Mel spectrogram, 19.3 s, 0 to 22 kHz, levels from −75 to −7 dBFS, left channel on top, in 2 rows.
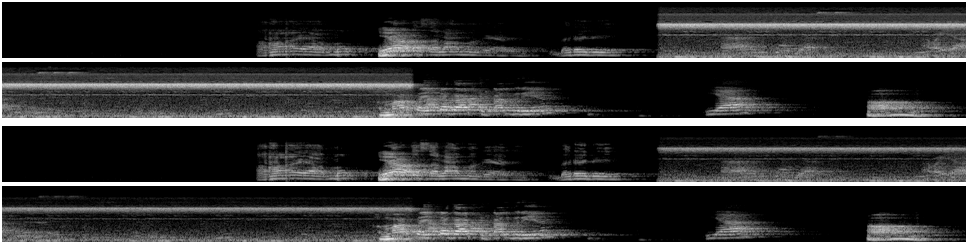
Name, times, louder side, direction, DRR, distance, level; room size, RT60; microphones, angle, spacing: voice 1, 2.5-3.5 3.8-6.2 9.7-10.3 10.9-11.2, right 3 dB, 60° right, 4 dB, 1.0 m, -36 dB
voice 2, 3.8-4.1 13.4-15.1 18.3-18.8, right 1 dB, 20° right, 2 dB, 1.8 m, -23 dB
sound 1, 6.5-13.8, left 12 dB, 60° left, 0.5 m, -20 dB
voice 3, 7.2-8.2 9.2-9.7 11.8-12.0 13.6-14.6 16.7-17.1, left 2 dB, 80° left, 1 dB, 1.7 m, -34 dB
21.0 x 11.0 x 5.0 m, 1.0 s
head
